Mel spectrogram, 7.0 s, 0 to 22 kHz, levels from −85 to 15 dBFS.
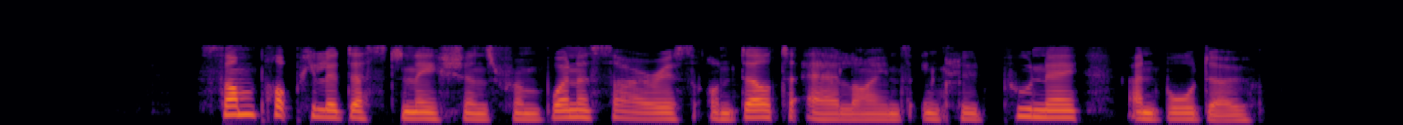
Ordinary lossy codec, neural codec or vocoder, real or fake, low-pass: none; none; real; 5.4 kHz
